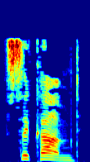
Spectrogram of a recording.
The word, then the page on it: succumbed: British English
